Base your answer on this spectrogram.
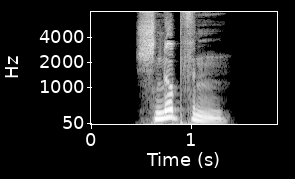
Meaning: to snort
- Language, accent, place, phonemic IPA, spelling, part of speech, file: German, Germany, Berlin, /ˈʃnʊpfn̩/, schnupfen, verb, De-schnupfen.ogg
